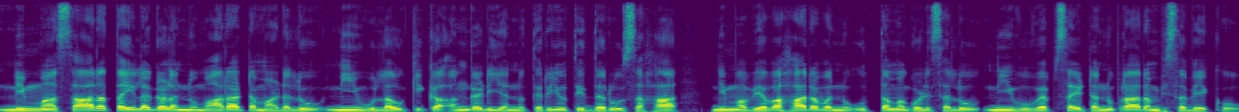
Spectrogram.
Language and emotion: Kannada, neutral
